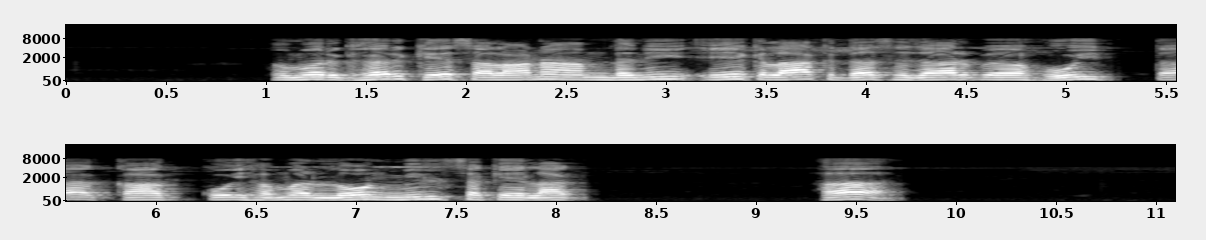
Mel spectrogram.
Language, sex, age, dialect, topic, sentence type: Magahi, male, 18-24, Western, banking, question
